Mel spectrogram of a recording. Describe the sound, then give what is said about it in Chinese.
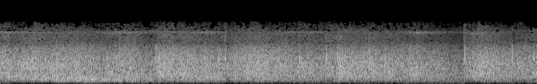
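A long string of firecrackers goes off nonstop, a dense, loud crackling roar that barely varies for the whole stretch, with no one speaking. “这个一直在放鞭炮”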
